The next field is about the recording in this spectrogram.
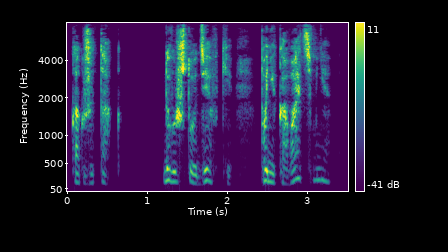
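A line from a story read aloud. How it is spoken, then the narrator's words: Confused, dejected mumbling. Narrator (Russian): растерянно забормотал сникший разом Пантелей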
